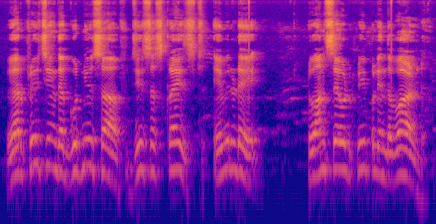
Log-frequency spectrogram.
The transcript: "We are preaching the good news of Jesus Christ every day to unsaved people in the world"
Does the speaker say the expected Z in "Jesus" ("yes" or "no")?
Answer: no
